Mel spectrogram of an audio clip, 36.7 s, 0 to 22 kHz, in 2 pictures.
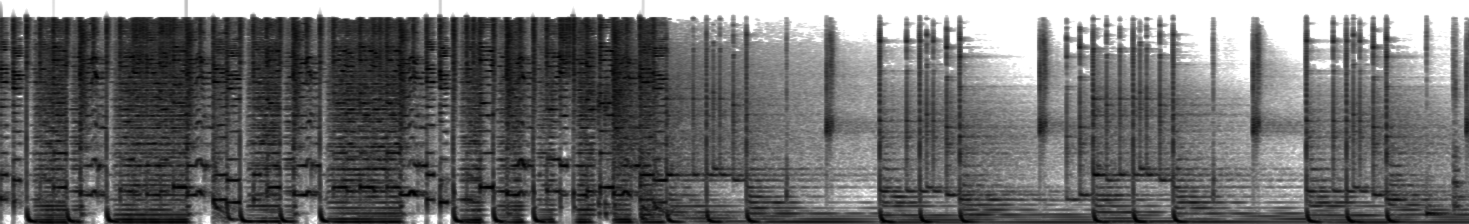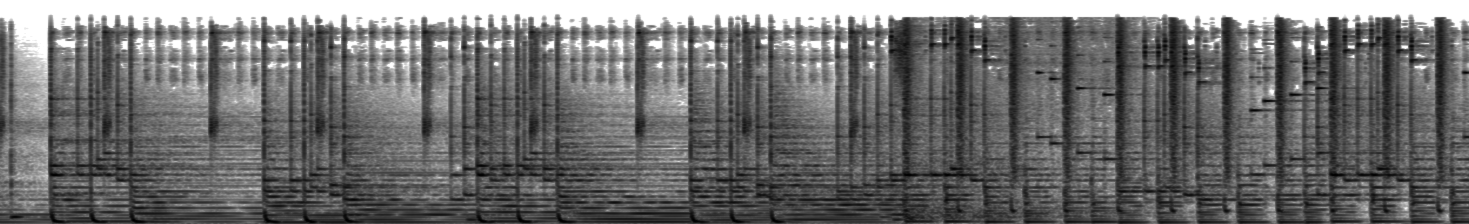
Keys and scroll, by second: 1.6 ctrl+z, 6.5 ctrl+z, 12.3 space, 13.6 ctrl+z, 14.1 space, 14.6 ctrl+z, 15.3 ctrl+z, 17.3 space, 20.3 space, 23.0 space, 23.5 space, 24.4 space, 26.8 space, 32.8 ctrl+z, 33.8 ctrl+z.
